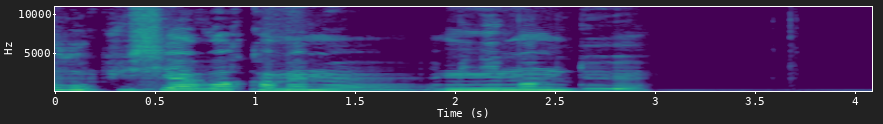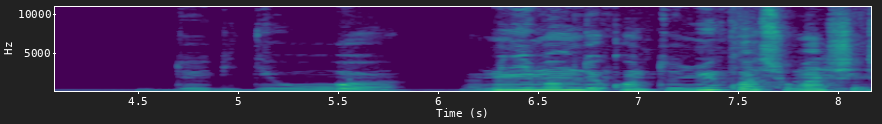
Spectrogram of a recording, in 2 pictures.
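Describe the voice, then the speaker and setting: A woman with a slight lisp, hesitantly thinking aloud as she narrates a casual craft tutorial. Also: a little high.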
